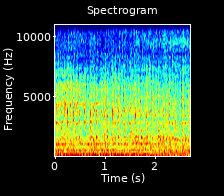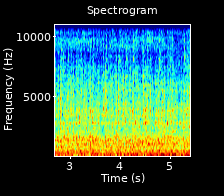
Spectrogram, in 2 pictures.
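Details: Rebuilt Matchless G11 twin with gear-driven timing, tick-over lowered, oil return checked, before road test: steady relaxed low idle beat with light mechanical chatter, no heavy knock; normal idle.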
